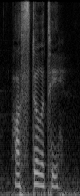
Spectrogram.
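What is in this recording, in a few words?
"hostility", US English; pronunciations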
